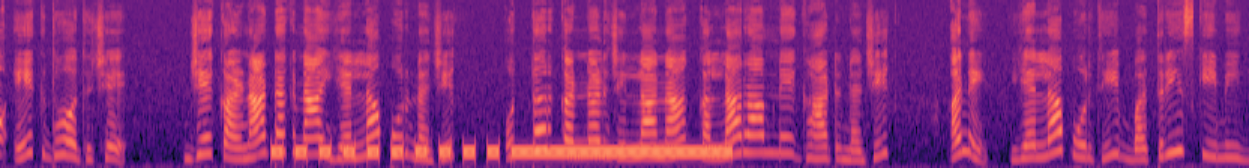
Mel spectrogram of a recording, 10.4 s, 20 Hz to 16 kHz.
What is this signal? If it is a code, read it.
Telephone call progress tone (North American plan), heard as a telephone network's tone, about 350, 440 Hz, 0.1 s on and 0.1 s off, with speech in Gujarati. Stutter dial tone.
